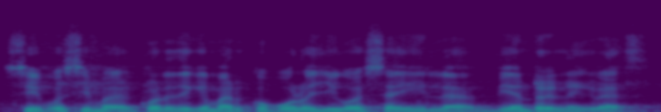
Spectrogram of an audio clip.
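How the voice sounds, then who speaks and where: A man's voice: mid-range voice, fast, mellow, clean tone, lo-fi sound. A Chilean man teaching a primary school class online, patient, checking in often with his pupils. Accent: Chilean Spanish. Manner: patient, checks in with frequent "¿ya?" and "¿cierto?".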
